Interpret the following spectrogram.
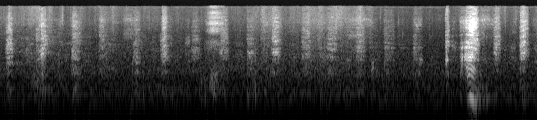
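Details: Panting from Staffordshire Bull Terriers: soft breathy puffs roughly every half second, growing louder near the end with one sharp strong exhale.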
